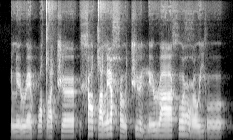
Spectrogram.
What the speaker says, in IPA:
l ɪ˨ ɹ ɛ˨ b ə˨ dˤ o˨ t͡ʃ œ˧ | x ɛ˦ dˤ ʊ˧ l i˦ ħ ʊː˨ t͡ʃ ʏː˦˨ n ɪ˧ ɹ aː˧ x o˦ ʕ o˧ j ʊː˧

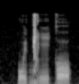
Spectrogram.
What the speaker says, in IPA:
w y ɡ͡ǁ iː k o

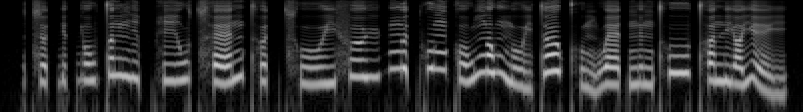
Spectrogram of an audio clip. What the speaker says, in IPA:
t͡s ɵ˨ t̚ j ɪ˧ k̚ j o˧ w t̪ ɐ˥ n ŋ iː˧ p̚ h iː˨˧ w t͡sʰ ɛː˨˥ n t̪ʰ ɵ˨˥ t̚ t͡sʰ uː˨˧ j f ɵ˥ ɥ | n̪ ɵ˥ t̚ kʷ ɐ˥ ŋ k o˨˥ w ŋ ɐ˥ w n̪ uː˨˩ j t̪ œː˥ kʷʰ ɪ˨˩ ŋ w ɛː˨ t̚ ŋ ɪ˨ ŋ t̪ʰ uː˥ t̪ʰ ɐ˧ n j ɐ˨˥ j e˨˩ j

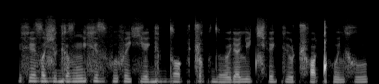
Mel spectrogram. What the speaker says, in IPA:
x e z ɒ ʑ ɔ ɡʲ ɔ z ŋ e xʲ ə z f ɯ f e ç e ɡʲ ɵ b dʱ ɔ k ʈ͡ʂ ɔ k dʱ ɵ ɾʲ ɑ lʲ e t͡ɕʰ e kʲ u ʈ͡ʂʰ ɒ ǃʰ u lʲ x u

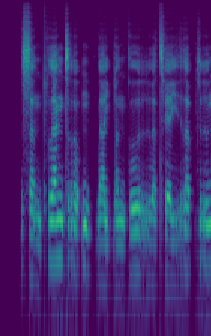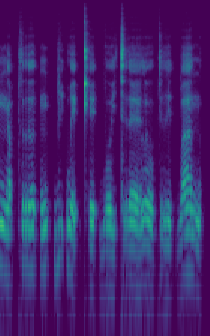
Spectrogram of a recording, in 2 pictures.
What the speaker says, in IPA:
s a˨˩ n pʰ l a˥˩ ŋ t r ɔ˦˥ ʔ ŋ ɯ˨˩ k̚ l a˨˩ j b a˨˩ n k oː˥˩ r u˨˩ a̯ tʰ ɛː˧ j r a˥˩ p̚ k r u˥˩ n ŋ a˦˥ p̚ k r ɤː˥˩ t̚ ŋ o˥˩ k̚ b i˥˩ ʔ w e˨˩ ʔ kʰ e˨˩ ʔ b oː˩˦ j t r ɛː˩˦ l oː˩˦ k r i˨˩ t̚ b a˥˩ n

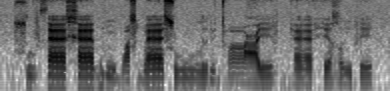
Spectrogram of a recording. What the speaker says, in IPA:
sʷ ɯ˨ v θ æː˦ x æː˦ ɓ ɯ˦˨ ŋ b ɑ˨ s b æː˦ s u˨˦ w u˨ l ɯ˨ ɾ y˨ dʱ ɑː˨ ʕ eː˨ v bʱ æː˨ h e˦ ʁ ɯ˨ ŋ f e˦

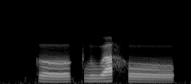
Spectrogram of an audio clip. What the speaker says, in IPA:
k ɤː˩˦ k l u˦˥ a̯ h oː˨˩

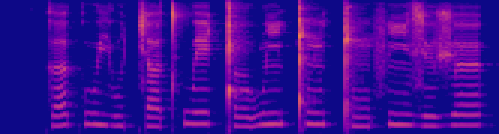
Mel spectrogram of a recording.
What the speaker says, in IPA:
k ɐ˨˦ k u˧ j u˨ c ɐ˨ tʰ w e˦ ǃ ɤ˨ w ĩ˦ ǃ ũ˦ ǃ ũ˨ f ĩ˦ z ʏ˧ ʒ œ˦

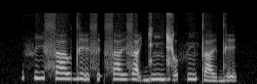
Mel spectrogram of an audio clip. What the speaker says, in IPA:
θ i˦ s a˦ ʊ̯ d ḛ˦˨ ɪ̯ s ɪ˦ ʔ s a˦ ɪ̯ z a̰˦˨ ɪ̯ d͡ʑ ĩ˦ d͡ʑ ɔ̰˦˨ θ ĩ˦ t a˨ ɪ̯ d ḛ˦˨

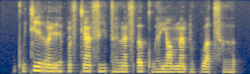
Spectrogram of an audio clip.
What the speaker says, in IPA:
kʷʼ ə̤ c i r ə̃ rʲ ɑ̤ p ə̃ s c æ̃ s i̤ t æ̤ ð æ̃ s ʔ ə kʷʼ æ̤ j ɑ̃ m æ̃ p ə̤ kʷ ɑ t͡sʰ ə̤

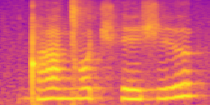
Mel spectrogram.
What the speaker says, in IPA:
ɡ͡ǃ a ŋ͡ǀ ɔ t͡ʃʰ e ʃ ɪ ə̯

